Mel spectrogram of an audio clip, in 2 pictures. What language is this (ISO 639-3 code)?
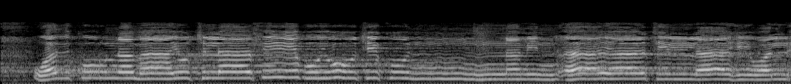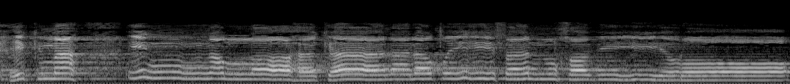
ara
